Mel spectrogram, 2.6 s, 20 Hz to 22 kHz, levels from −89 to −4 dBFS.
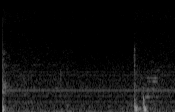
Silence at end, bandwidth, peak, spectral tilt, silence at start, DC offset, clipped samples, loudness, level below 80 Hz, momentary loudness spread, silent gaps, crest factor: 0 s; 16.5 kHz; -32 dBFS; -6.5 dB/octave; 0 s; under 0.1%; under 0.1%; -56 LUFS; -68 dBFS; 16 LU; none; 22 dB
